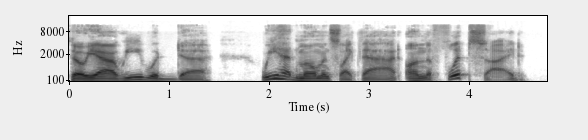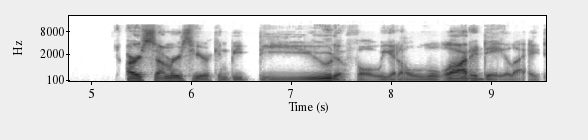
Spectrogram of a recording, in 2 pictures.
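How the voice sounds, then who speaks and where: Against a quiet background, a man with a very deep, low pitch speaks at a fairly slow pace, making very wide pitch swings and big swings in loudness. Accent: Western Canadian. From Alberta, Canada (St. Albert near Edmonton). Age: 50s. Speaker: musician, former bass player. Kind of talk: interview.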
